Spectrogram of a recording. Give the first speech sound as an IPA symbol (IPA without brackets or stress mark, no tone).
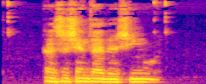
t̪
